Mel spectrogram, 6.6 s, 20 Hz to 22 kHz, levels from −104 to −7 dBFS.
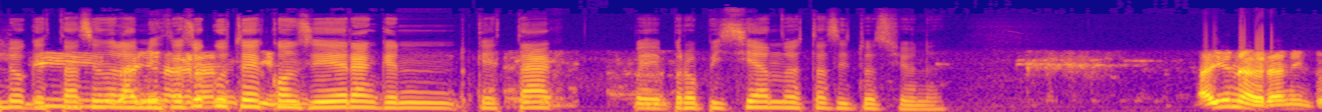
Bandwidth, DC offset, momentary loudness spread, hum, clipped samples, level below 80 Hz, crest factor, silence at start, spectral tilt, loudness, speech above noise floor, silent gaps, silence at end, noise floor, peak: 13.5 kHz; under 0.1%; 20 LU; none; under 0.1%; -54 dBFS; 16 dB; 0 s; -5 dB/octave; -16 LUFS; 27 dB; none; 0 s; -43 dBFS; -2 dBFS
